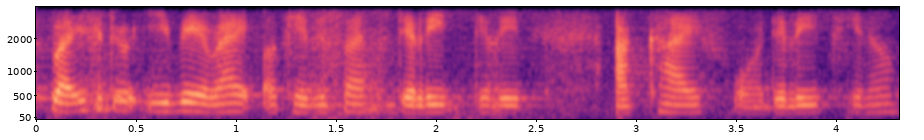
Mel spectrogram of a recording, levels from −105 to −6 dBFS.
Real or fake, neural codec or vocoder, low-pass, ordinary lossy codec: fake; codec, 16 kHz in and 24 kHz out, 1 kbps, XY-Tokenizer; 3.6 kHz; none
